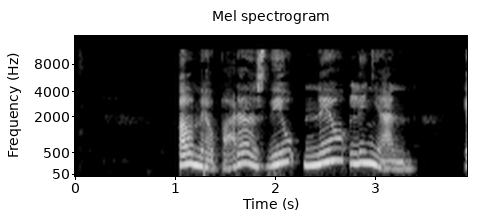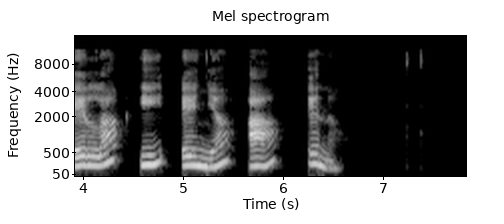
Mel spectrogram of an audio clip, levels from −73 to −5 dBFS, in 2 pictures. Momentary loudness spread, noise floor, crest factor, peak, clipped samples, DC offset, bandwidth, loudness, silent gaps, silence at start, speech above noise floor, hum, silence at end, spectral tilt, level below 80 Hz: 9 LU; -80 dBFS; 20 dB; -4 dBFS; under 0.1%; under 0.1%; 11.5 kHz; -21 LUFS; none; 1.05 s; 58 dB; none; 1.3 s; -3.5 dB/octave; -62 dBFS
